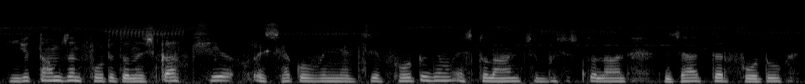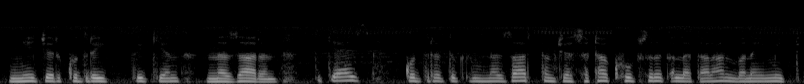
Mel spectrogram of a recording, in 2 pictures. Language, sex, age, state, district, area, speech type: Kashmiri, male, 18-30, Jammu and Kashmir, Kupwara, urban, spontaneous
